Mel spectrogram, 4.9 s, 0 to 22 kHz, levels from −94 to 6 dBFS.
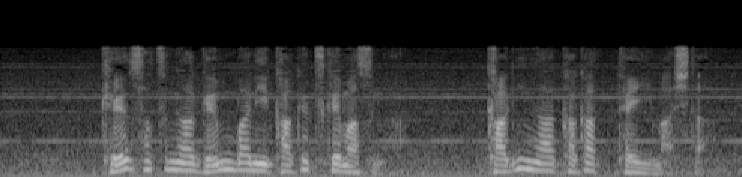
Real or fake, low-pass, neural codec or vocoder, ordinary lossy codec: real; 7.2 kHz; none; none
